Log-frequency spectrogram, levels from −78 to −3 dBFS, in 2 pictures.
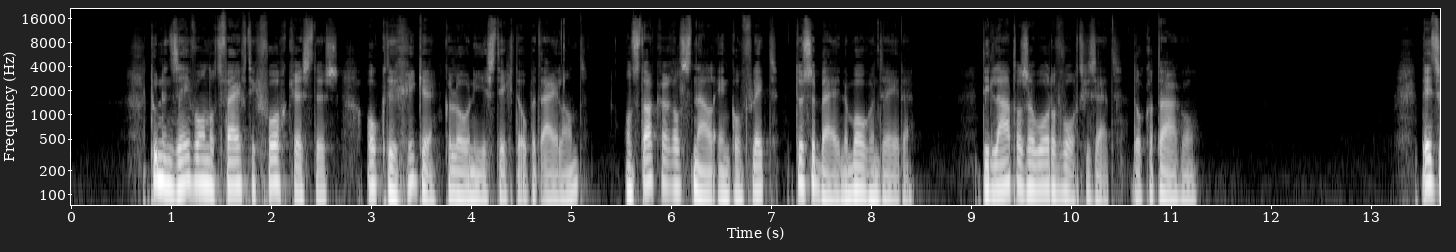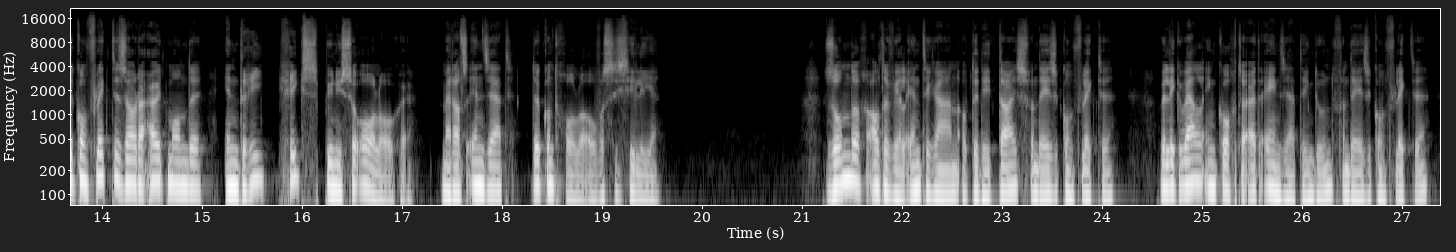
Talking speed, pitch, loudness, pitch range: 145 wpm, 110 Hz, -19 LUFS, 95-125 Hz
